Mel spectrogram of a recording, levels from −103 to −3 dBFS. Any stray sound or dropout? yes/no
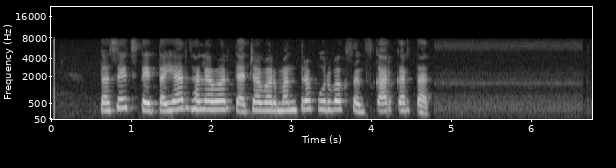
no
